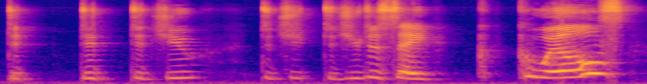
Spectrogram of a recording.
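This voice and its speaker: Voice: high voice, very animated, slow pace, bright, forceful tone, voice pushed up, heavily acted. A reader voicing a timid young female deer mouse who stammers and pleads, in a storybook reading. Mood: frightened.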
